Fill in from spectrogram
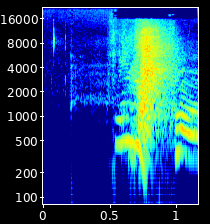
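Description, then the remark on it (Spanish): A single loud sneeze bursts out with a sharp breathy blast, followed by a brief vocal tail as someone reacts right after. “Salud. Salud.”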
